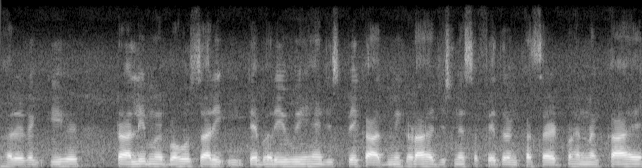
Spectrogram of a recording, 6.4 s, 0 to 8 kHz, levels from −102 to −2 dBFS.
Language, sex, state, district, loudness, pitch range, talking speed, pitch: Hindi, male, Uttar Pradesh, Lalitpur, -16 LUFS, 100-105 Hz, 240 wpm, 105 Hz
